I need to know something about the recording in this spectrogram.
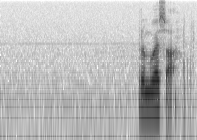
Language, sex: Afrikaans, male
